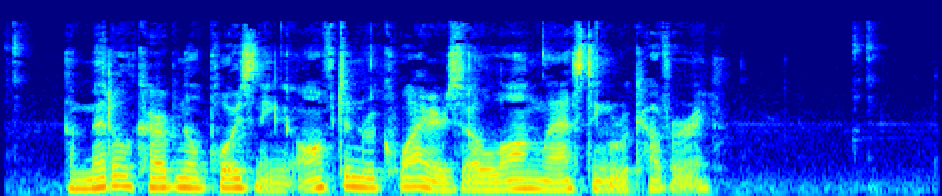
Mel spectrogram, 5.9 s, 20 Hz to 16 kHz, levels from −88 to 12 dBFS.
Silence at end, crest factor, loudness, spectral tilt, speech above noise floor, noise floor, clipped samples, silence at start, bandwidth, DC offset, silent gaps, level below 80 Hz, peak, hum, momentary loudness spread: 1.45 s; 18 dB; -21 LUFS; -5.5 dB/octave; 37 dB; -58 dBFS; under 0.1%; 0.4 s; 11 kHz; under 0.1%; none; -50 dBFS; -4 dBFS; none; 9 LU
